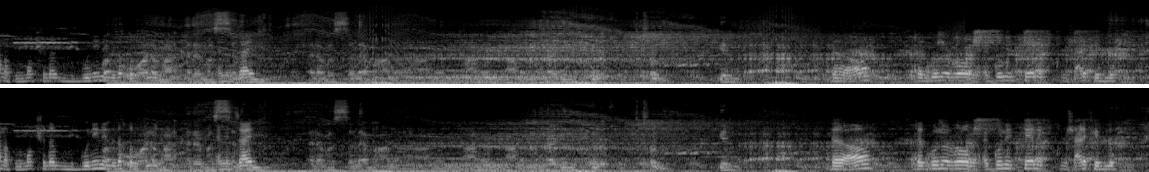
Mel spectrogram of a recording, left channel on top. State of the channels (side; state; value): both; normal; correlation 0.18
